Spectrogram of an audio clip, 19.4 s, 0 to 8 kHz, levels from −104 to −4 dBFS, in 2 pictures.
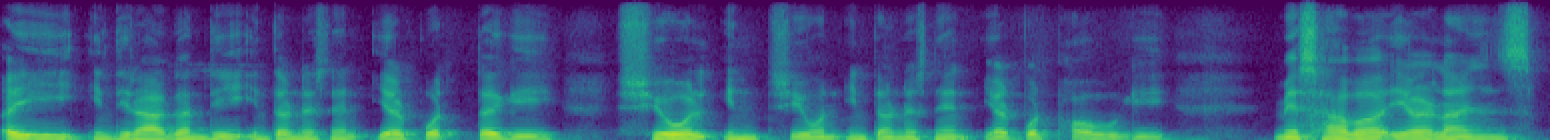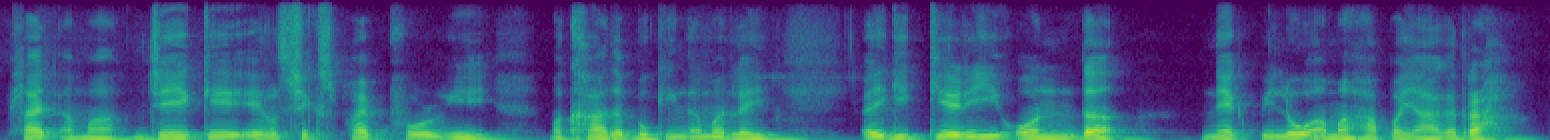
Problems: none marked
